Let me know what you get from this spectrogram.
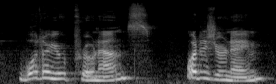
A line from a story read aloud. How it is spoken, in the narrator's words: asks calmly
